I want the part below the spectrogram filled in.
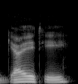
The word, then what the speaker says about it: Gaiety: He will, live from the stage of the Gaiety in Ireland.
